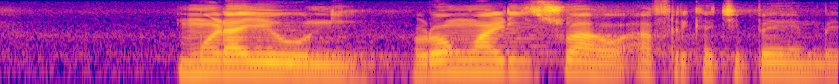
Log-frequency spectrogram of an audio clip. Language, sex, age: Venda, male, 25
